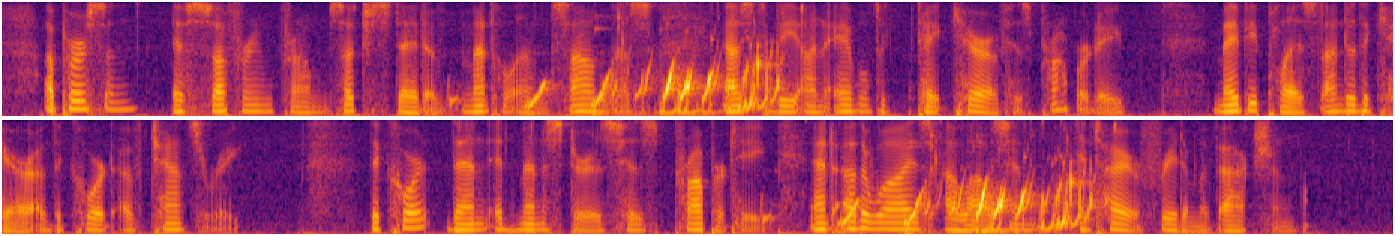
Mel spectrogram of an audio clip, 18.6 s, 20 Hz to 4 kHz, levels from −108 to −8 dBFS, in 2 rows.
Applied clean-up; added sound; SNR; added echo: none; Liquid; -4 dB; none.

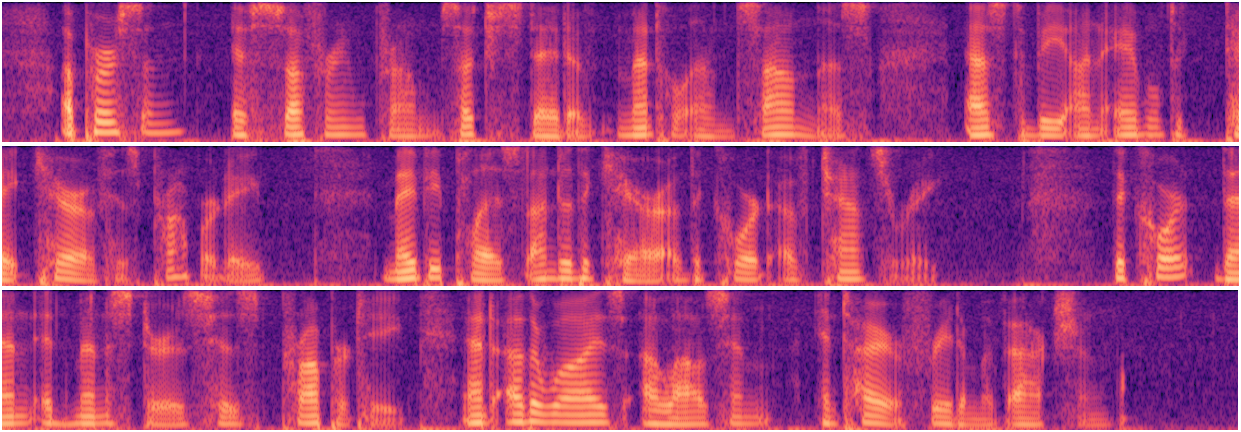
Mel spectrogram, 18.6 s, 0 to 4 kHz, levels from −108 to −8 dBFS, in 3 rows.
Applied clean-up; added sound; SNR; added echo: none; none; none; none.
